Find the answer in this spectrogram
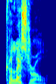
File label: "cholesterol", medical english uk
